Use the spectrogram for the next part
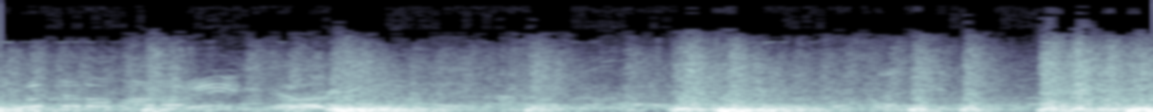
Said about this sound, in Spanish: Un poquito más sonido de tambor de la banda de cornetas y tambores de la expiración de Quesada, que acompaña a esta joven cofradía desde que hiciera su primera estación de penitencia.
